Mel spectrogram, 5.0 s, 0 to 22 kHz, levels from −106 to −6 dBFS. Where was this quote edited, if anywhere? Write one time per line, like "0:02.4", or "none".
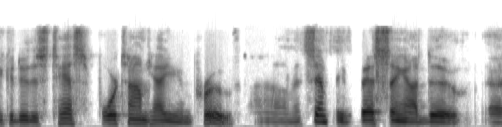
0:01.5
0:02.4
